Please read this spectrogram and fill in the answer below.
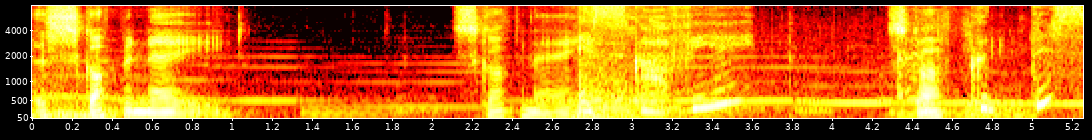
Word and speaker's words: Escoffier: So it's pronounced Escoffier.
